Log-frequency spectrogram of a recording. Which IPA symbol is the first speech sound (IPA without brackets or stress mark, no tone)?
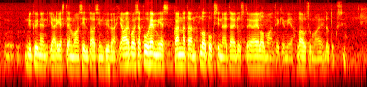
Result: n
